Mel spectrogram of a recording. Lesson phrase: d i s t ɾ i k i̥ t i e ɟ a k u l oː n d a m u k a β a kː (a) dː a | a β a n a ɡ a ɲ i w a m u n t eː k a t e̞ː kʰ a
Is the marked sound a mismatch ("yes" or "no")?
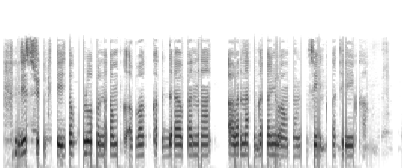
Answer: no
